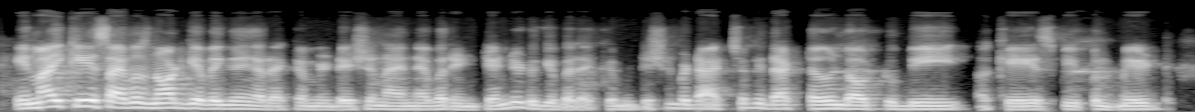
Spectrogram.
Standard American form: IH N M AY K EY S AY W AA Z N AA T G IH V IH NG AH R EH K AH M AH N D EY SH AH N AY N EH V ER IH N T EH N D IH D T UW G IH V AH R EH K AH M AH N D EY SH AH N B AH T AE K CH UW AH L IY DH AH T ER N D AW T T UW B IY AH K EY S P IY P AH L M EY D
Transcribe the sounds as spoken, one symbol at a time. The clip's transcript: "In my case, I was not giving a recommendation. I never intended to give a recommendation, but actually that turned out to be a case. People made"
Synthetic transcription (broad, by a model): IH N M AY K EY S AY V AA Z N AA T G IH V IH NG AH R EH K AH M AH N D EY SH AH N AY N EH V ER IH N T EH N D IH D T UW G IH V AH R EH K AH M AH N D EY SH AH N B AH T AE K CH UW AH L IY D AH T ER N D AW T T UW B IY AH K EY S P IY P AH L M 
